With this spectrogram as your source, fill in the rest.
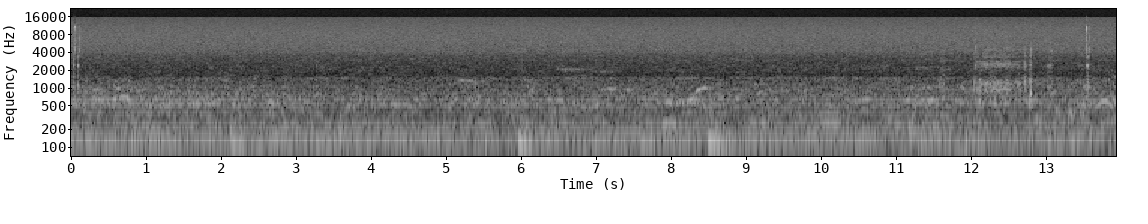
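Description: A baby monkey whimpers and squeaks softly.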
